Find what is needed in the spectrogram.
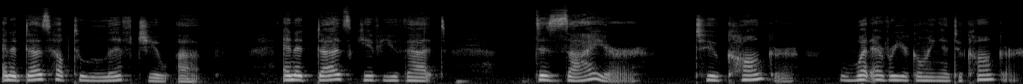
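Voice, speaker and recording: Calm and dark, mellow in tone, a woman speaks at medium pitch with fairly even intonation, a very slow pace and long, frequent pauses. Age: 40s. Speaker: podcast host. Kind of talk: scripted-style podcast monologue. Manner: soft, calm, less pitch fluctuation.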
